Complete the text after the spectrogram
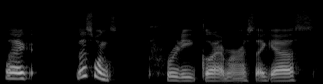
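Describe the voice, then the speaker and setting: Young woman, casual tutorial voiceover, slightly hoarse, lowish and gravelly, rambling and self-deprecating. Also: lively intonation, a little slow, mellow, no echo, studio quality. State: slightly hoarse, recovering from illness. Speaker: beauty vlogger.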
